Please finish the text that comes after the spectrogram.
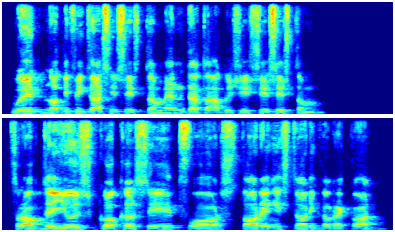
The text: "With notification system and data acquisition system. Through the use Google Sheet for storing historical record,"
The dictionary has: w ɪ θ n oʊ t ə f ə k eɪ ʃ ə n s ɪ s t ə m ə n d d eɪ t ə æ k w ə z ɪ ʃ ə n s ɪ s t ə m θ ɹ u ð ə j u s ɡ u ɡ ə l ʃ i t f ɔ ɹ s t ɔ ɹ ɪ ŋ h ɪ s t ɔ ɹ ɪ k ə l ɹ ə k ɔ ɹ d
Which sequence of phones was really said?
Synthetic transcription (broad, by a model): w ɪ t n oʊ t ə f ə k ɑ s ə s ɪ s t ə m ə n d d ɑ t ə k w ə s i s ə s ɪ s t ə m t ɹ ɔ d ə j u s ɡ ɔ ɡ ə l s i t f ɔ ɹ s t ɔ ɹ ɪ ŋ h ɪ s t ɔ ɹ ɪ k ə l ɹ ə k ɔ ɹ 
